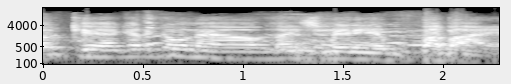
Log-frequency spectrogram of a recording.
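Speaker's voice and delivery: high, over-bright hasty farewell; mock-nervous goodbye. Acting his hasty, nervous exit.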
